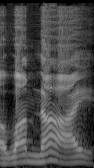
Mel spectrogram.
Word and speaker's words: alumnae: Now, alumni is pronounced the same way. AE is the feminine plural.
